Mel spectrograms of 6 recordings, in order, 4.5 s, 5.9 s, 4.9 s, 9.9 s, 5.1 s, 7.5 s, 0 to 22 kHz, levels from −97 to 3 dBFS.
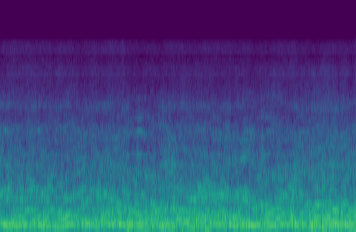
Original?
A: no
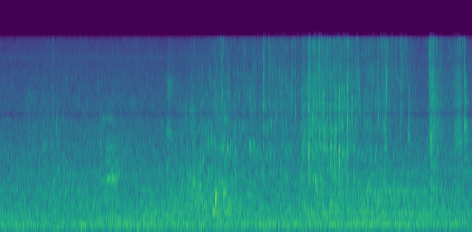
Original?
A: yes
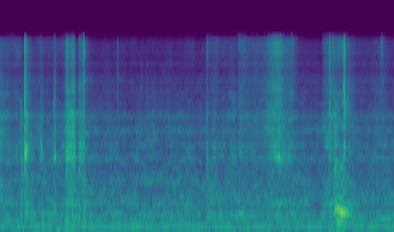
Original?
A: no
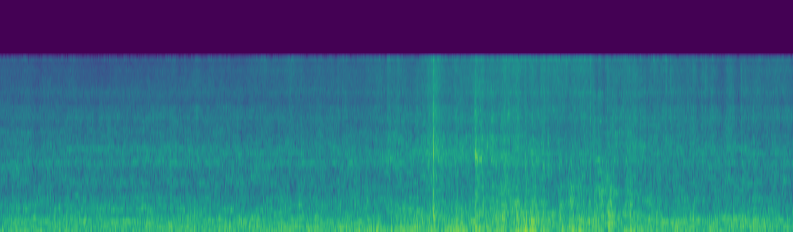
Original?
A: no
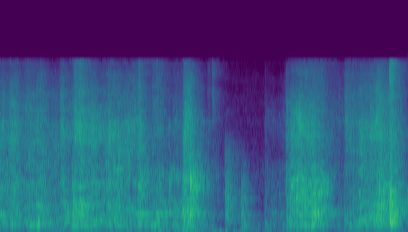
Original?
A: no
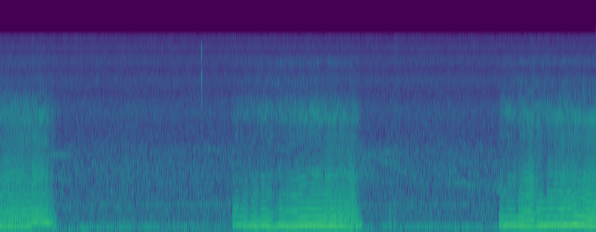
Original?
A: yes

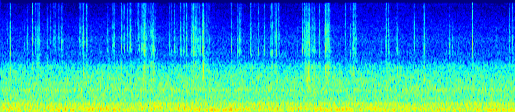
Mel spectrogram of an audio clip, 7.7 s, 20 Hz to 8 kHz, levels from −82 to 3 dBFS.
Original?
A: yes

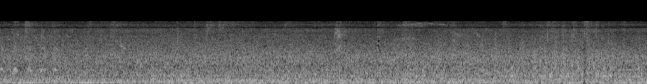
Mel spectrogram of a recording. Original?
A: yes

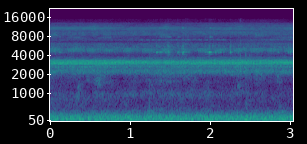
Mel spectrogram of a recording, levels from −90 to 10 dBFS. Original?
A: yes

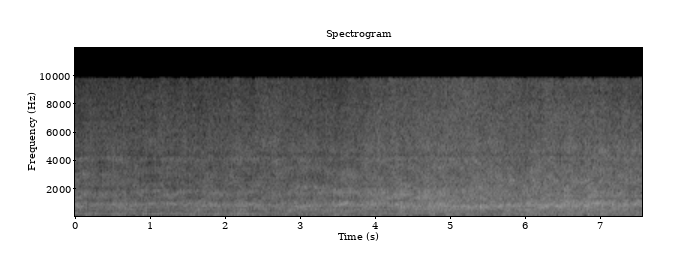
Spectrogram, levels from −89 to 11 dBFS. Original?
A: no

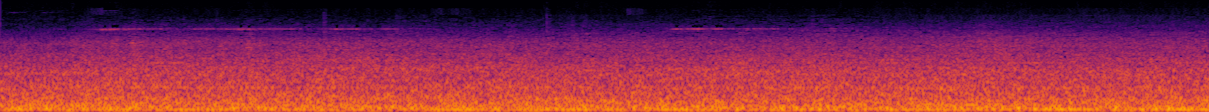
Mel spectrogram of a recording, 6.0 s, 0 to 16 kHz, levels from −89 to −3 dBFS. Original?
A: yes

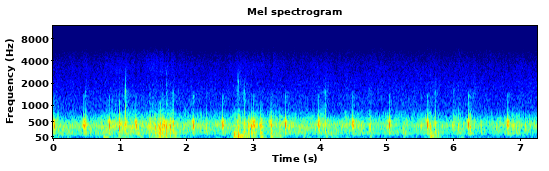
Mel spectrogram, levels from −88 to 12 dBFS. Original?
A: yes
